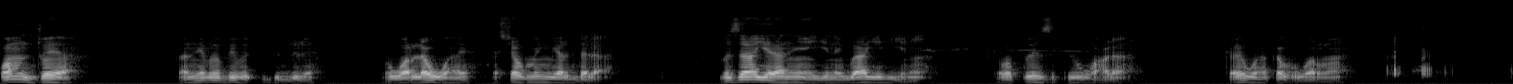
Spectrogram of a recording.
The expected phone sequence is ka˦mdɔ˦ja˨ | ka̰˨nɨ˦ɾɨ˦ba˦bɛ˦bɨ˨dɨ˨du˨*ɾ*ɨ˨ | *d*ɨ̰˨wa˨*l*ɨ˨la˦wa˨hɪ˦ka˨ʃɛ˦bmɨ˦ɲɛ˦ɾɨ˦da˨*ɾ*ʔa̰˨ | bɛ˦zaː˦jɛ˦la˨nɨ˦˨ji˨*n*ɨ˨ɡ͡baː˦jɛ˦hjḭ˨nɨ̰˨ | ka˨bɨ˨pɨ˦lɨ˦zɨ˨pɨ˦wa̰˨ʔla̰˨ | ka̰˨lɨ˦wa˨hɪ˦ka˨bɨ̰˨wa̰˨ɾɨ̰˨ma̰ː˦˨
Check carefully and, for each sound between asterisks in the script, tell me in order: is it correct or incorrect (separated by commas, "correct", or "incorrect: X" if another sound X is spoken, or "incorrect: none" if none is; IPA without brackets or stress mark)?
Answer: incorrect: l, incorrect: b, incorrect: ɾ, incorrect: l, correct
